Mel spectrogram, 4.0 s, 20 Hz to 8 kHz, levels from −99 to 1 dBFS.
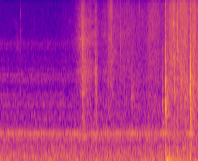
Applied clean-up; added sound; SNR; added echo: none; none; none; none.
